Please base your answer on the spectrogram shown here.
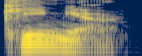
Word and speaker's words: Kenya: Kenya. Pronounced in the British fashion.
